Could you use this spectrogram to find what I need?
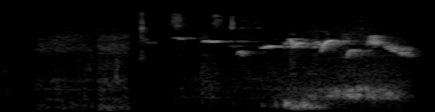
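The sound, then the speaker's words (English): Birds chirp and tweet outdoors in a quick, overlapping burst of high, bright calls, moderately loud, with a soft low rustle beneath. No one speaks. “I hear you got some birds going on too.”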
